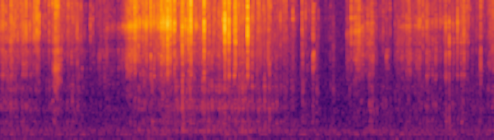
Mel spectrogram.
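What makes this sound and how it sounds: A metal blade scrapes and carves the surface of a hand-held, solid rectangular bar of dry green-and-white striped soap, crumbling green and white flakes onto a table scattered with soap curls. The sound is a dry, bright crinkling and crunching, with rapid crisp scrapes that swell louder in the middle of the clip before easing back to softer scratching.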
